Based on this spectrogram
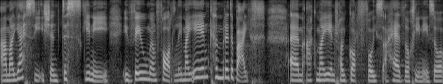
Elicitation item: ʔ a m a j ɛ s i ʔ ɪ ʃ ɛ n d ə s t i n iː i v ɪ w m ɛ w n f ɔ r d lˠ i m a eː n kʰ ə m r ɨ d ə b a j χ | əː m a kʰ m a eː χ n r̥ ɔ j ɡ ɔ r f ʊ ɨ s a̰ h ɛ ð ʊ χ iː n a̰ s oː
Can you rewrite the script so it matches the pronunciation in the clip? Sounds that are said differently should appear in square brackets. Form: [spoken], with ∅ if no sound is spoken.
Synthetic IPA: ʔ a m a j ɛ s i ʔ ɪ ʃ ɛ n d ə s [k] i n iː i v ɪ w m ɛ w n f ɔ r d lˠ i m a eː n kʰ ə m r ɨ d ə b a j χ | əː m a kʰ m a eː [∅] n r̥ ɔ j ɡ ɔ r f ʊ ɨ s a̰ h ɛ ð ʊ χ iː n [ḭ] s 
